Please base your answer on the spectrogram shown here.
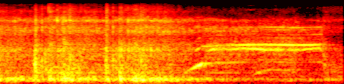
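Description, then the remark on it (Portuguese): A few sharp rifle shots, fired into the air, crack out in quick, uneven succession early on, over a steady background hum with a thin rising whine afterward. “Ele também pede que alguém o filme fazendo disparos para o alto com um fuzil.”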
